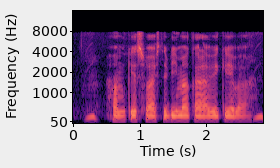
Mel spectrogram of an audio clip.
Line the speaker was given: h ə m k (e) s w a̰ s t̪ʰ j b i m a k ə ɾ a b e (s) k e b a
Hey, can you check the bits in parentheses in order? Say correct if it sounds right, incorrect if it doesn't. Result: correct, incorrect: none

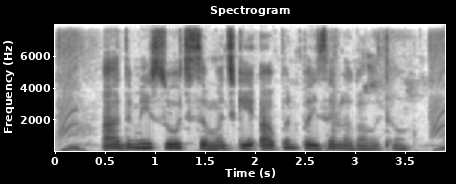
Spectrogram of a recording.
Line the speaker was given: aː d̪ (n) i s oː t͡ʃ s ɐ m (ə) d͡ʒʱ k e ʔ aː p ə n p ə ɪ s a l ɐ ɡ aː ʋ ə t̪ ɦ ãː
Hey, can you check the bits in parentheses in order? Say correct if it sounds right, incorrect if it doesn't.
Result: incorrect: m, correct

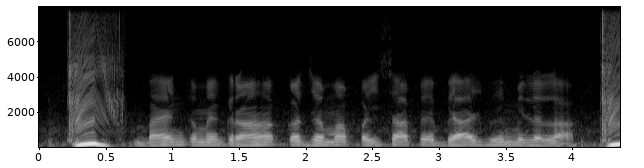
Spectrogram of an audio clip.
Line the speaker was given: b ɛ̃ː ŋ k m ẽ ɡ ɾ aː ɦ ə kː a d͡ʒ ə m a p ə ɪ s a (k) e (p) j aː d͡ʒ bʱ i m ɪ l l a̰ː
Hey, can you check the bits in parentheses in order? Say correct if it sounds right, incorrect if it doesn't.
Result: incorrect: p, incorrect: b

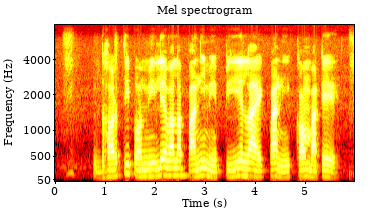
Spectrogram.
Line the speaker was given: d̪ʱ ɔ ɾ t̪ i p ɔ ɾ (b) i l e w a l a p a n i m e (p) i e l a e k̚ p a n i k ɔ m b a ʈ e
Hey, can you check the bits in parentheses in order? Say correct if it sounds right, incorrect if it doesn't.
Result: incorrect: m, correct

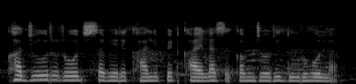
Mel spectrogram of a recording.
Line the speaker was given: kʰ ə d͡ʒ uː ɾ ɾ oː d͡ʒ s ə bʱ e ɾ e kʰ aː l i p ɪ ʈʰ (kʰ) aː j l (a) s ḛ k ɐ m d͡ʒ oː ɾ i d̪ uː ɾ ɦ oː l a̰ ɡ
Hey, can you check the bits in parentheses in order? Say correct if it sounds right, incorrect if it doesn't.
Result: correct, correct

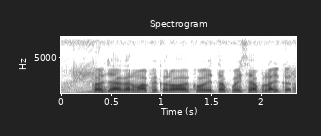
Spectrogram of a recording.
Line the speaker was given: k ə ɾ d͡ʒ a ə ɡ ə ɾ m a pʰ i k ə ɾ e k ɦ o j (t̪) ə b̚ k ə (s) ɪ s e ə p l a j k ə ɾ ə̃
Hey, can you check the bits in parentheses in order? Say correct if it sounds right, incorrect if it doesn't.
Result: correct, incorrect: none

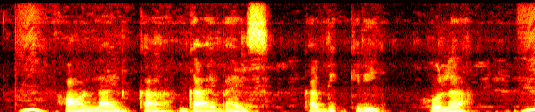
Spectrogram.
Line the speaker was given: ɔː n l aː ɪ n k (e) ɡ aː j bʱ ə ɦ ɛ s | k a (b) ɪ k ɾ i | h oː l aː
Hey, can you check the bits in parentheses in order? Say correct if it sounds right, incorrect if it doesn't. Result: incorrect: a, correct

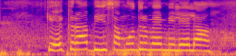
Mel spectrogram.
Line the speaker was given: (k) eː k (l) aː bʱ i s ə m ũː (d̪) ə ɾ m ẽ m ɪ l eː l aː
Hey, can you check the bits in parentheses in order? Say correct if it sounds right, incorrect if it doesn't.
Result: correct, incorrect: ɾ, correct

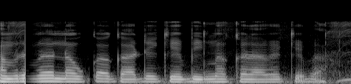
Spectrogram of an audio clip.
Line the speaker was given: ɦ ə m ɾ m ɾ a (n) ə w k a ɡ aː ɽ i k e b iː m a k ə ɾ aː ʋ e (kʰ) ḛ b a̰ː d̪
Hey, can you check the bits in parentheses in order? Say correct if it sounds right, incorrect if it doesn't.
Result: correct, incorrect: k

